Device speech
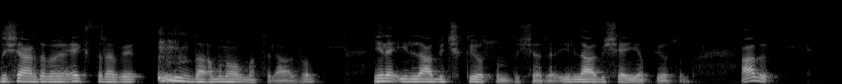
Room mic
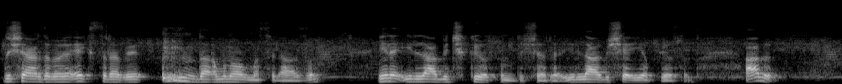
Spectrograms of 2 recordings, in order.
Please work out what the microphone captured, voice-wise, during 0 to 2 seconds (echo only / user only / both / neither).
echo only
